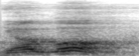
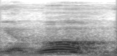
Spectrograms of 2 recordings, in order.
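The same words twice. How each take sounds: First: WRONG said louder, pushed harder; insistent You're wrong; emphatic repeat. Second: Said in the usual way. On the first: Real, not acted. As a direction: lean hard on wrong the second time.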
